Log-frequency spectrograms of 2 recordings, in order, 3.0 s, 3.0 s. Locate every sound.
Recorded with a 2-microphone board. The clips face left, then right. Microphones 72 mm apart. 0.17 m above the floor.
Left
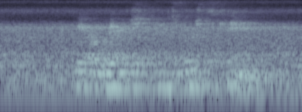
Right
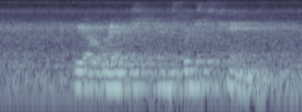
0.7 s a woman speaking: 20° right (ahead or behind), 4 m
